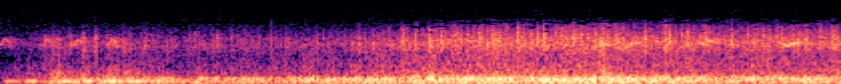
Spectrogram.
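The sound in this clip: An aircraft engine runs at idle just after being started for a test flight, giving a loud, continuous rumbling drone that grows slightly fuller partway through, with no voices.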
